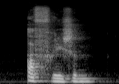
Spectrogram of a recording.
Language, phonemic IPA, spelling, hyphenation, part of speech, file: Dutch, /ˈɑˌfri.zə(n)/, afvriezen, af‧vrie‧zen, verb, Nl-afvriezen.ogg
- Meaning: to freeze off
